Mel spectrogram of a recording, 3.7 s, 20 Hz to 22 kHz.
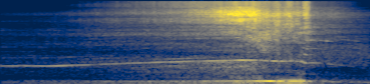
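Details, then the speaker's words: Supercharged Porsche 924 project car, first test drive on a private road before a dyno run; revs climb in a rising drone without the car pulling harder, then drop; badly slipping clutch, to be replaced. "that sound you can hear is a badly slipping clutch which means that our Dino Run would effectively be pointless"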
